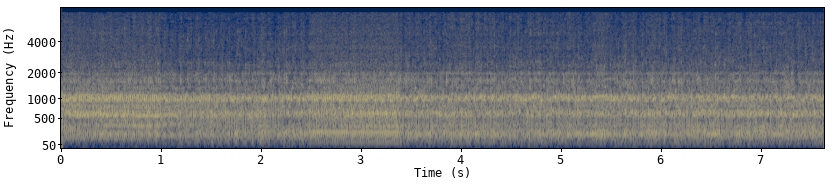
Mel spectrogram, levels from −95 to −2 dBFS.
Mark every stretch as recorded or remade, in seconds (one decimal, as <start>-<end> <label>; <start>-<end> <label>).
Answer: 0.0-1.0 recorded; 1.0-2.5 remade; 2.5-3.4 recorded; 3.4-7.6 remade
